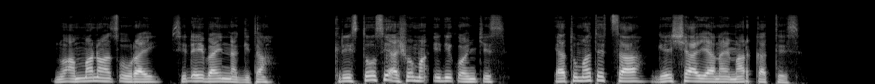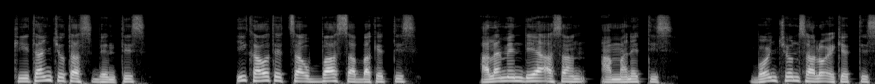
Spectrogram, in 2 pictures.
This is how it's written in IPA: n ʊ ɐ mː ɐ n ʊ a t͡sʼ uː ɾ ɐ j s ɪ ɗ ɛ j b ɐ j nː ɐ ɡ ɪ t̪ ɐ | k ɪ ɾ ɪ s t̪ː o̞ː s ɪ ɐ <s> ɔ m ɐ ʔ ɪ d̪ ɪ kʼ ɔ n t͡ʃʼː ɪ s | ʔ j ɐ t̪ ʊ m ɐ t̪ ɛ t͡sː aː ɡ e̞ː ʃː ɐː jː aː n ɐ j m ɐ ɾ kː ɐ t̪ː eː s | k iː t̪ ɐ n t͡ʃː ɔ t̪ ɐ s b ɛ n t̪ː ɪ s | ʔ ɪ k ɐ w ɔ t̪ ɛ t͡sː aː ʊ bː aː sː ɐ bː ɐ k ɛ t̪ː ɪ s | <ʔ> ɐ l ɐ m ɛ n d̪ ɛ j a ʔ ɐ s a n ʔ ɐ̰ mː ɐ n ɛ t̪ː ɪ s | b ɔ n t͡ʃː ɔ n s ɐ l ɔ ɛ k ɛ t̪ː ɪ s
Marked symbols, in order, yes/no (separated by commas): no, yes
